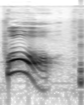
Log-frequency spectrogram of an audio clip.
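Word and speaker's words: four: ठीक, वो जो मुंह से जो आवाज़ निकल रही है ओ की और यू की, हम सिर्फ यू को नहीं करेंगे, फोर ये sound silent, you sound silent, to एंड टू आर फोर, right, exactly.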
